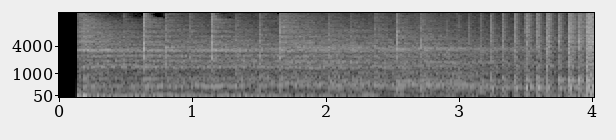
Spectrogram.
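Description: Jazz drum kit cymbals struck at an even pace, their ring hanging on between strokes. In the last second the strokes quicken into a roll that grows louder.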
